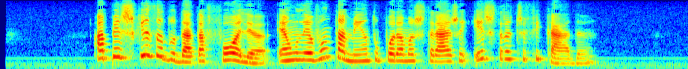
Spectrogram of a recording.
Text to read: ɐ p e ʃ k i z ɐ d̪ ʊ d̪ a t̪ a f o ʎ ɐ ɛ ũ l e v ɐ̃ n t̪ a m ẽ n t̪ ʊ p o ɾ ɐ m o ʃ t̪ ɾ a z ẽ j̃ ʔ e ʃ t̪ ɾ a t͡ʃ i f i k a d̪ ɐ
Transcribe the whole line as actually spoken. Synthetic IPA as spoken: ɐ p e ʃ k i z ɐ d̪ ʊ d̪ a t̪ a f o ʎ ɐ ɛ ũ l e v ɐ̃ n t̪ a m ẽ n t̪ ʊ p o ɾ ɐ m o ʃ t̪ ɾ a ʒ ẽ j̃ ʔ e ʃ t̪ ɾ a t͡ʃ i f i k a d̪ ɐ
